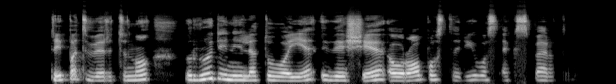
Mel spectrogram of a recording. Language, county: Lithuanian, Kaunas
